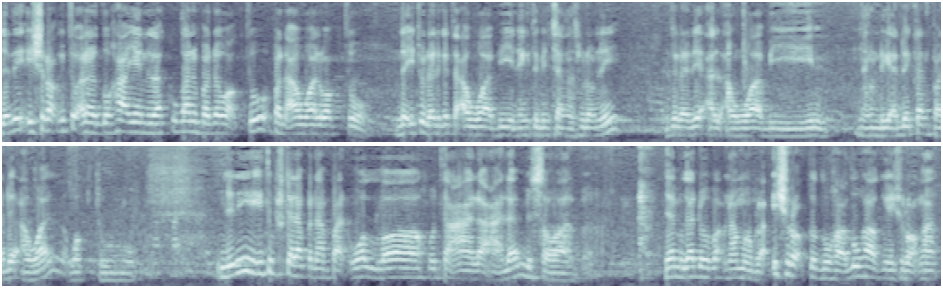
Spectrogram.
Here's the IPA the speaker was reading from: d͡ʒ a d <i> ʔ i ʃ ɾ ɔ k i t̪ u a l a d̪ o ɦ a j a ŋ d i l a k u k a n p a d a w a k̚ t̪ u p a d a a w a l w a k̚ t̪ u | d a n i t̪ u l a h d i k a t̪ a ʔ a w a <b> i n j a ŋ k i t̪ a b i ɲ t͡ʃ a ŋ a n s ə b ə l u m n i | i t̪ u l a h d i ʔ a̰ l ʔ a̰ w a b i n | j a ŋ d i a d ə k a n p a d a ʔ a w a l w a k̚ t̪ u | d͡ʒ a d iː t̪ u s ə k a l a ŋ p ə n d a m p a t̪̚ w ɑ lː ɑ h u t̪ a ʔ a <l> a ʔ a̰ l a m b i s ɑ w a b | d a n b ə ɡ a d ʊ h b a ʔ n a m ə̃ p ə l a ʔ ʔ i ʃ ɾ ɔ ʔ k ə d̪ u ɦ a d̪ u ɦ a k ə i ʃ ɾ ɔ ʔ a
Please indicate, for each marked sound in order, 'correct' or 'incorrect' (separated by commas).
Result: correct, correct, correct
